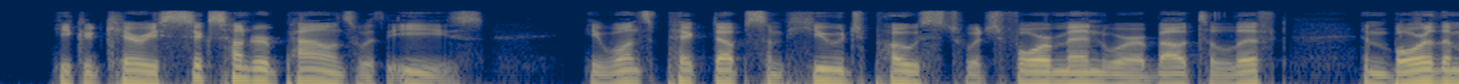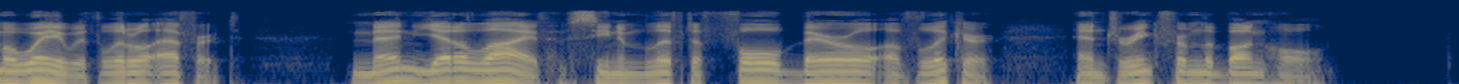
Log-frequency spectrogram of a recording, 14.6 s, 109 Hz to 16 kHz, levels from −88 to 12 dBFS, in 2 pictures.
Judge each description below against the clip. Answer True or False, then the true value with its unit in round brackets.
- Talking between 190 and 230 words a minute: True (195 wpm)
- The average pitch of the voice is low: True (110 Hz)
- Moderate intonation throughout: True (3.7 semitones)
